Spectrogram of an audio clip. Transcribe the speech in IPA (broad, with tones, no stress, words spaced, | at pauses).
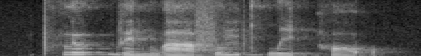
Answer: pʰlɯː˦˥k̚be˨˩nwaː˩˦fo˦˥m kʰwi˨˩t̚hɔ˨˩ʔ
